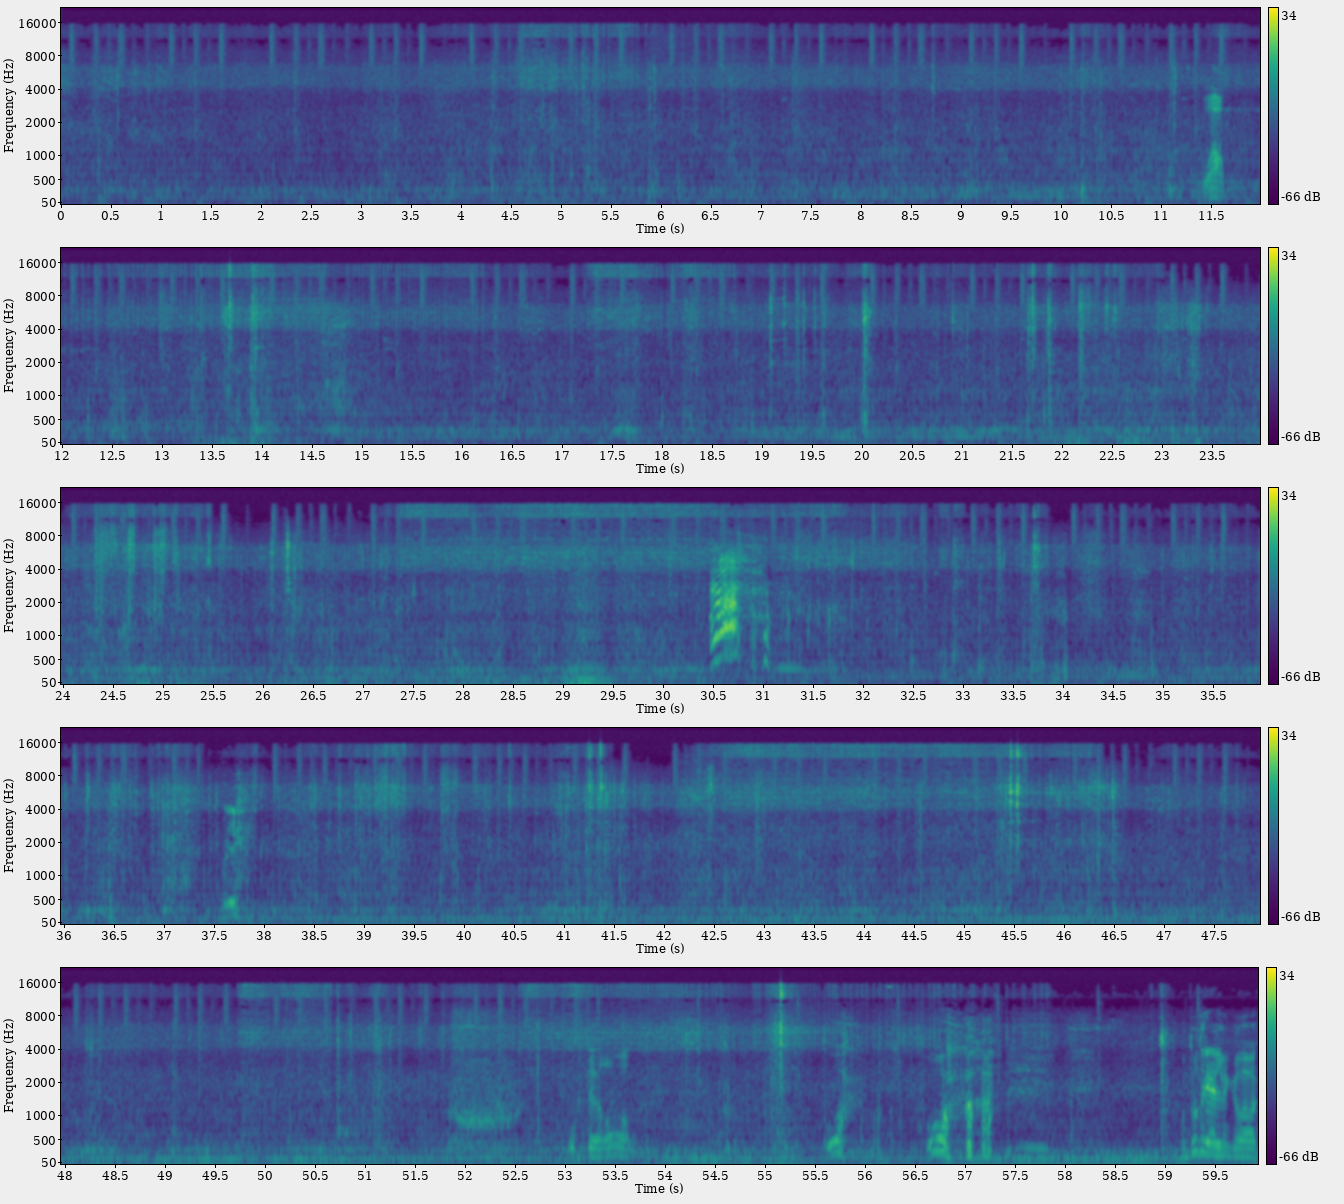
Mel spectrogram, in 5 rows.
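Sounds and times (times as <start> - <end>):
bike clicks and rattles: 0.0 - 59.6
steady low hum: 0.0 - 59.9
bike tyres rumbling on dirt: 2.4 - 10.5, 11.2 - 58.4.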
